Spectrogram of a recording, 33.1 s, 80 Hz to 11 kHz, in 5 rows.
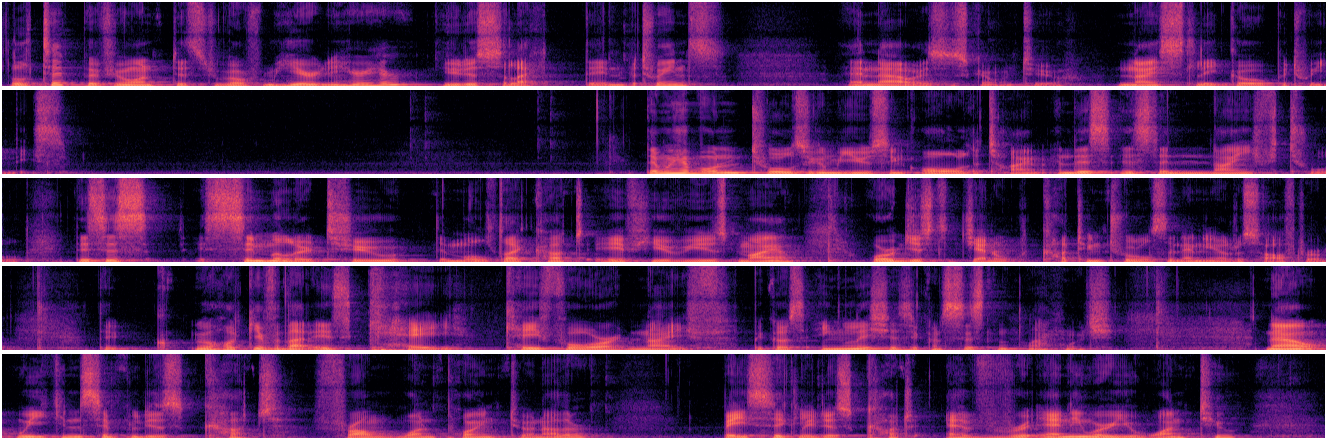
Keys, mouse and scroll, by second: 2.1 click, 3.0 shift+click, 4.9 j, 8.6 click, 9.3 click, 10.4-11.4 shift+middle drag, 11.4 Tab, 12.2 click, 12.9-13.4 scroll up 1, 13.4 Tab, 17.1 middle click, 17.8-18.5 scroll down 1, 19.2-21.7 scroll up 1, 21.7 k.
